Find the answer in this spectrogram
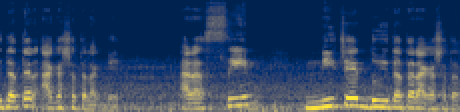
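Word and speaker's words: ث: আর সা এটা নরম করে পড়বেন।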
